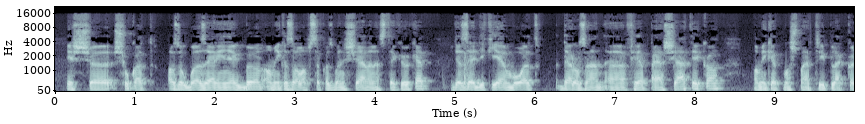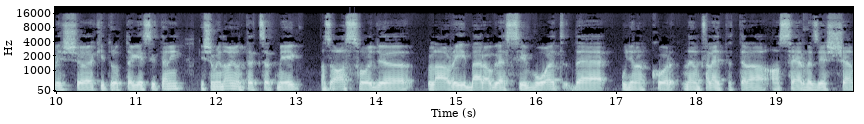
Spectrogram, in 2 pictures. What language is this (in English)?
Hungarian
